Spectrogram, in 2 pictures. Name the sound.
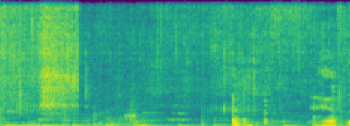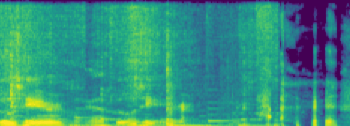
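food frying in a pan on an electric stove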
